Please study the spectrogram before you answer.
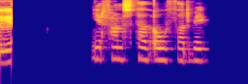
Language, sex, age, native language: Icelandic, female, 9, Icelandic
